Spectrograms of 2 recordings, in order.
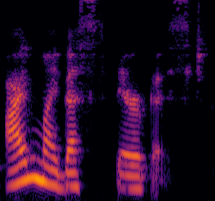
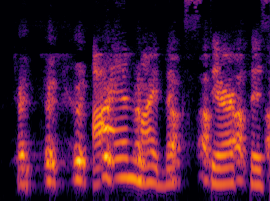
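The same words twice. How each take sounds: First: Said in the usual way. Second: Louder, with am pressed hard and spelled out in full; stress on am. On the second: Shown as a demonstration. Interviewee repeats her point to a host, stressing am. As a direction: insist on the word am, not the contraction.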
